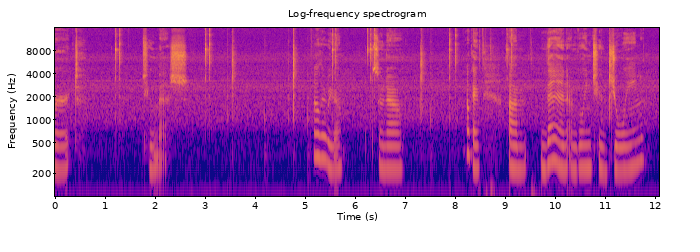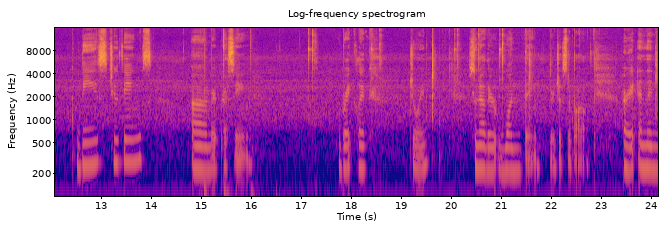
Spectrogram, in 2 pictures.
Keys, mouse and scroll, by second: 2.6-3.3 scroll down 2, 3.3 click, 4.1-5.7 middle drag, 5.7-7.3 drag, 7.3-9.0 scroll down 4, 9.2 shift+click, 11.2-15.1 middle drag, 16.3 j, 17.3-19.8 right drag, 19.8-20.2 middle drag, 20.6 click, 21.5 click, 22.1-24.1 middle drag.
